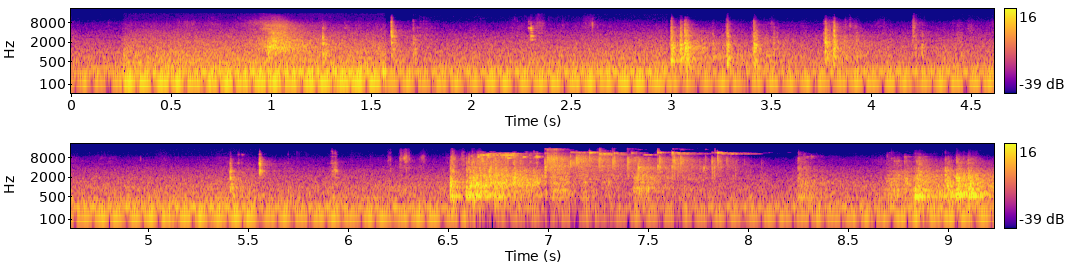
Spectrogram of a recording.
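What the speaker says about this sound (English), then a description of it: "drop all your Allen keys in the ground" A handful of Allen keys hits a garage floor at night, with scattered metallic clinks and rattles across the clip and a louder jangling spill near the end, beside a steady low hum.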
